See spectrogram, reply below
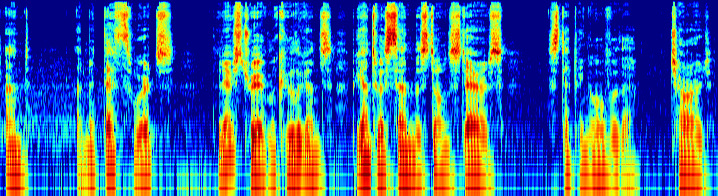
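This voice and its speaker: A man narrating a fantasy story dramatically, in measured, ornate phrases. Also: mid-range voice.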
